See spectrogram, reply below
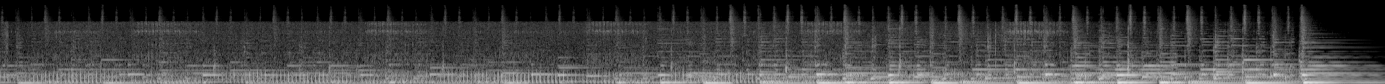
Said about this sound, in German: mein Kater Merlin beim Futtern. Das ist mein schnurrender Kater Merlin, wie er mich quasi jeden Tag äh, weckt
